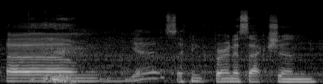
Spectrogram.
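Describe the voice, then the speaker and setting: A man's voice: a little high, sing-song, slow. A man playing a tabletop game, talking casually as a player. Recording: loud music with guitar behind the voice.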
